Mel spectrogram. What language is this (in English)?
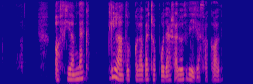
Hungarian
